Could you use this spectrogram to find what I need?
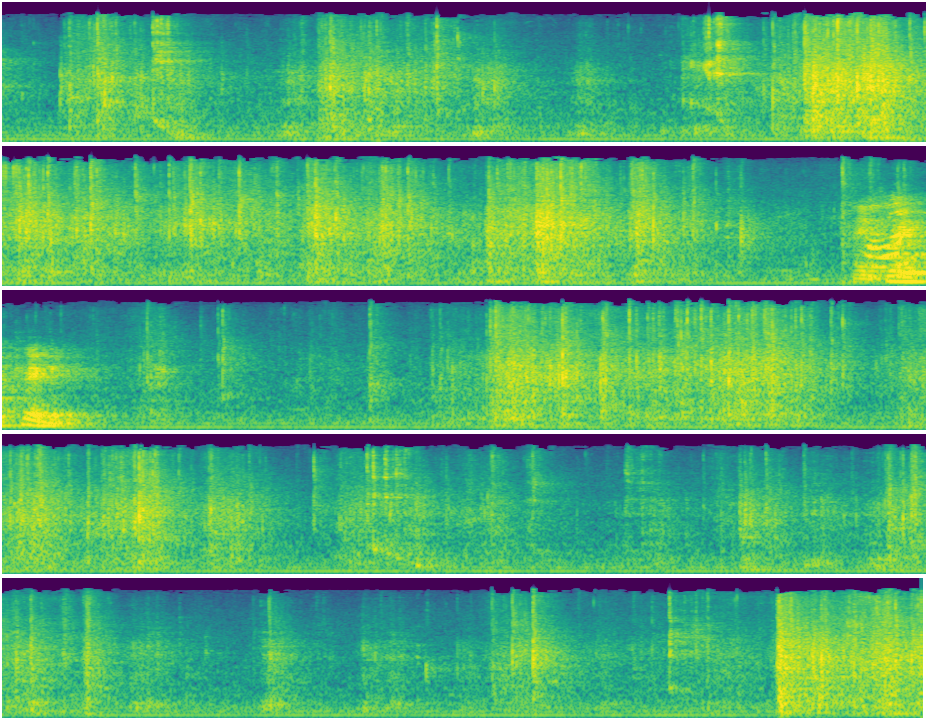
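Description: Plastic chip bags crinkle as hands reach into them.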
